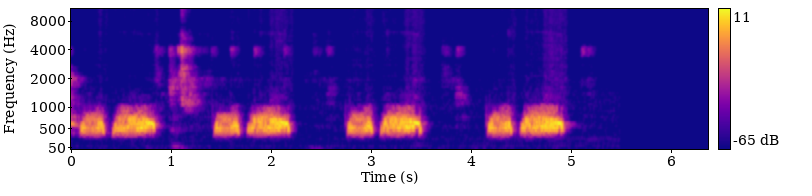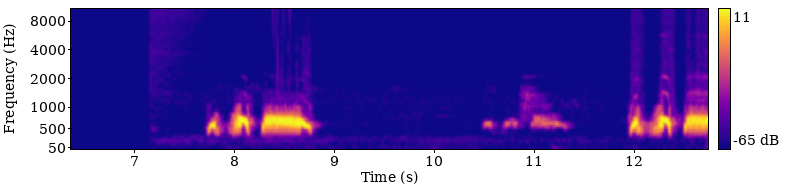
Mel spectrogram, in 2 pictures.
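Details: Spotted dove calling in the 'thúc gù' style meant to train decoys and excite males: clusters of short low coos in quick succession, then a pause and sparser, longer coos, with quiet between.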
